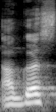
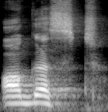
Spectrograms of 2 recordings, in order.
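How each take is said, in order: First: It begins with a short 'uh' vowel. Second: It begins with a rounded 'aw' vowel. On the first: The speaker calls it wrong. "अगस्त नहीं" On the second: The speaker calls it right. "औ भी शुरू में बदलना है"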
